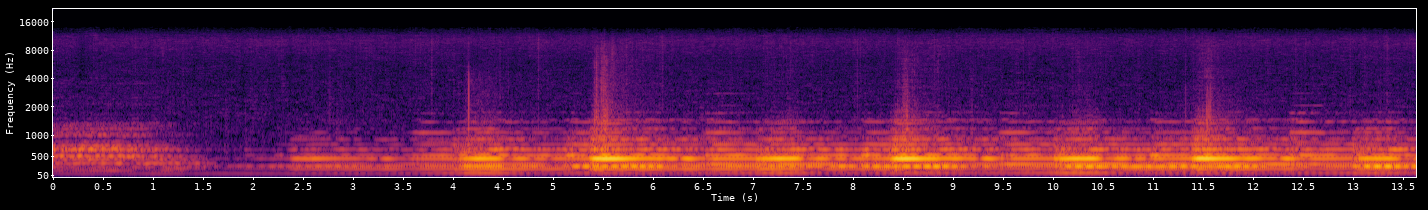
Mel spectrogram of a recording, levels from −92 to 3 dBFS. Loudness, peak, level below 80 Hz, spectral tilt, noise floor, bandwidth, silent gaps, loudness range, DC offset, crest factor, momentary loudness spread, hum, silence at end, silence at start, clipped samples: -19 LUFS; -2 dBFS; -70 dBFS; -7.5 dB/octave; -48 dBFS; 12 kHz; none; 16 LU; under 0.1%; 16 dB; 20 LU; none; 0 s; 0 s; under 0.1%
